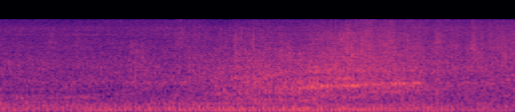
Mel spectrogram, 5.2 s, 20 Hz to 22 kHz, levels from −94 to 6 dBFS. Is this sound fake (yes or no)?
no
